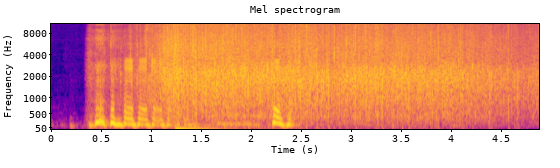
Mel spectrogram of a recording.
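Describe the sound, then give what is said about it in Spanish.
An audience breaks into loud, sustained applause that continues steadily to the end, with a brief voice or shout rising over the clapping near the start. “Nada, me gustaría acabar con algo más, algo que merezca estos aplausos.”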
